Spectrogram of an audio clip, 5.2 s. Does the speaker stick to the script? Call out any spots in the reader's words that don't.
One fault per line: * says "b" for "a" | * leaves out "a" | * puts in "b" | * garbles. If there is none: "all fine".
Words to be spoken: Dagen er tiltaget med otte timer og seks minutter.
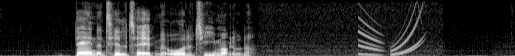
* leaves out "og seks"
